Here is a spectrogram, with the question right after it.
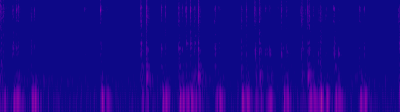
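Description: Fingertips with long nails type on a slim wireless keyboard with plastic keys in an aluminium frame, resting on a wooden table. Irregular bursts of short, crisp taps each pair a soft low thud with a bright click, separated by brief quiet pauses.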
